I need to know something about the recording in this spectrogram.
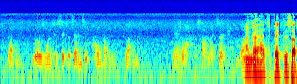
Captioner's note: iPhone announcing highlighted tabs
